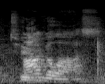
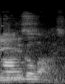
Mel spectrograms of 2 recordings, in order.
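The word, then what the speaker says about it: ἄγγελος: So instead of agelos, it's Gs. angelos. Two G's, when you have two gammas back-to-back, the first one is pronounced as an N.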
